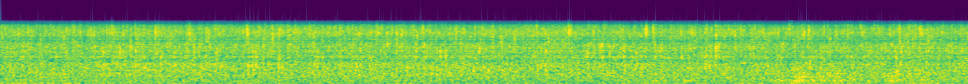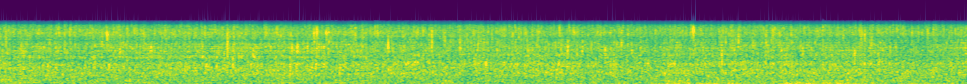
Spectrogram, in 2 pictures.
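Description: Thunderstorm rain falling steadily: an even hiss of rain with many small sharp drop taps scattered through it.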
